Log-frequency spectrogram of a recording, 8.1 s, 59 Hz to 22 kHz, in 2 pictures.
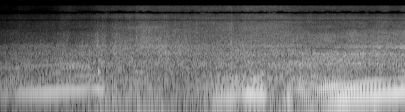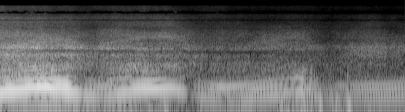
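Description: BMW M3 (G80) twin-turbo straight-six revving up and down as the car drifts sideways past on a snowy road, loudest as it slides by. A hiss of spinning tyres on slush runs under the engine.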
